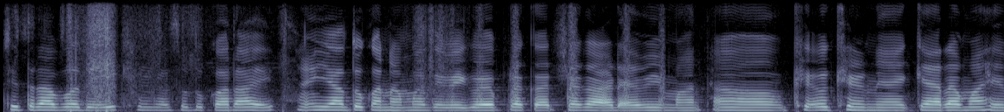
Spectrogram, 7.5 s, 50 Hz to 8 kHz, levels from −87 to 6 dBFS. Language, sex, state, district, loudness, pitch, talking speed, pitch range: Marathi, female, Maharashtra, Pune, -26 LUFS, 210 Hz, 125 wpm, 200-215 Hz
